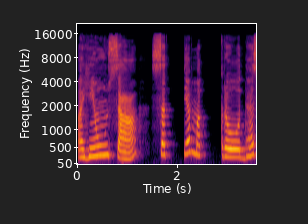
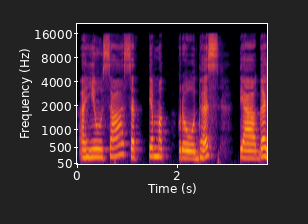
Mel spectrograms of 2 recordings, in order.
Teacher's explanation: ही वरचा अनुस्वारा इ असा उच्चार होतो अहिंसा सत्य म क्रोध सत्य मधल्या स वर आघात म वर आघात ध वर आघात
